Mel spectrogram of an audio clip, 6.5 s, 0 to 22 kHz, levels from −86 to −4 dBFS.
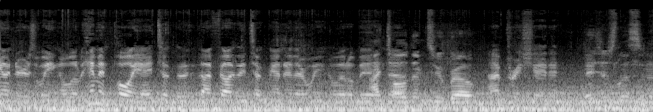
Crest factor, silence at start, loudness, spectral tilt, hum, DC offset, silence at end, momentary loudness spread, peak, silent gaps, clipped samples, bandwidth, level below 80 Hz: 14 dB; 0 s; -19 LUFS; -8 dB/octave; none; under 0.1%; 0 s; 4 LU; -2 dBFS; none; under 0.1%; 10.5 kHz; -22 dBFS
